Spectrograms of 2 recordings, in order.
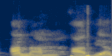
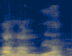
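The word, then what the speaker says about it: Anam abịa: No, Anam Abia, not Anambia.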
